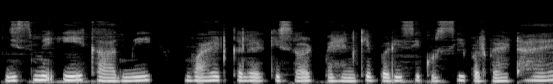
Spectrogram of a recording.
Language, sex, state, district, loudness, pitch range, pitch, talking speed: Hindi, female, Bihar, West Champaran, -16 LUFS, 165-185 Hz, 175 Hz, 160 wpm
